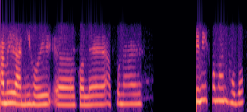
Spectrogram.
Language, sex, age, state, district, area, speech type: Assamese, female, 18-30, Assam, Darrang, rural, conversation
